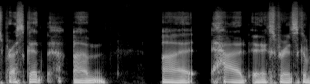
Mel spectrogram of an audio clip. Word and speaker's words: Prescott: He's Arizona so it's not Prescott, it's Prescat.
